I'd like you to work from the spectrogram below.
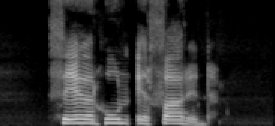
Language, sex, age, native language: Icelandic, female, 20-29, Icelandic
